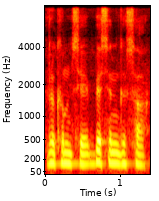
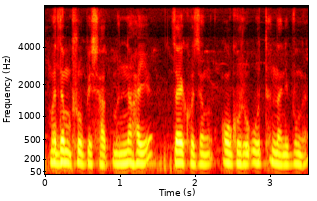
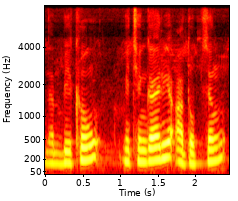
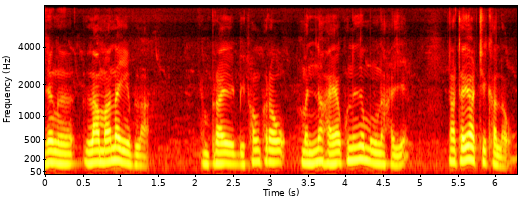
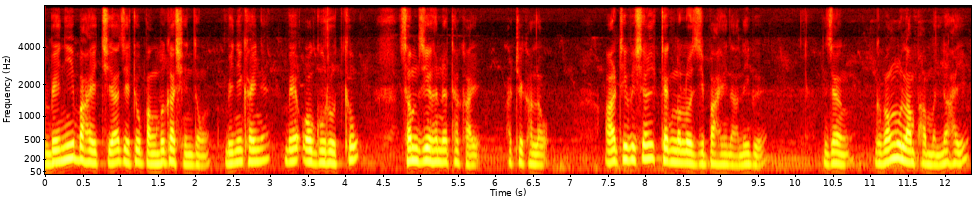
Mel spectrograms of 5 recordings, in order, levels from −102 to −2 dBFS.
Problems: none marked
